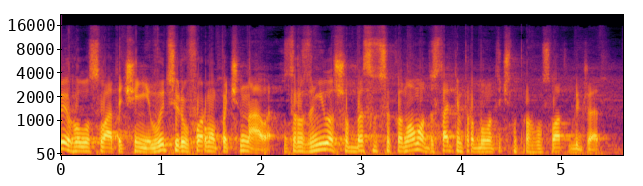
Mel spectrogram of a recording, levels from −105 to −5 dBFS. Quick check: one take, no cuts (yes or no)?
no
